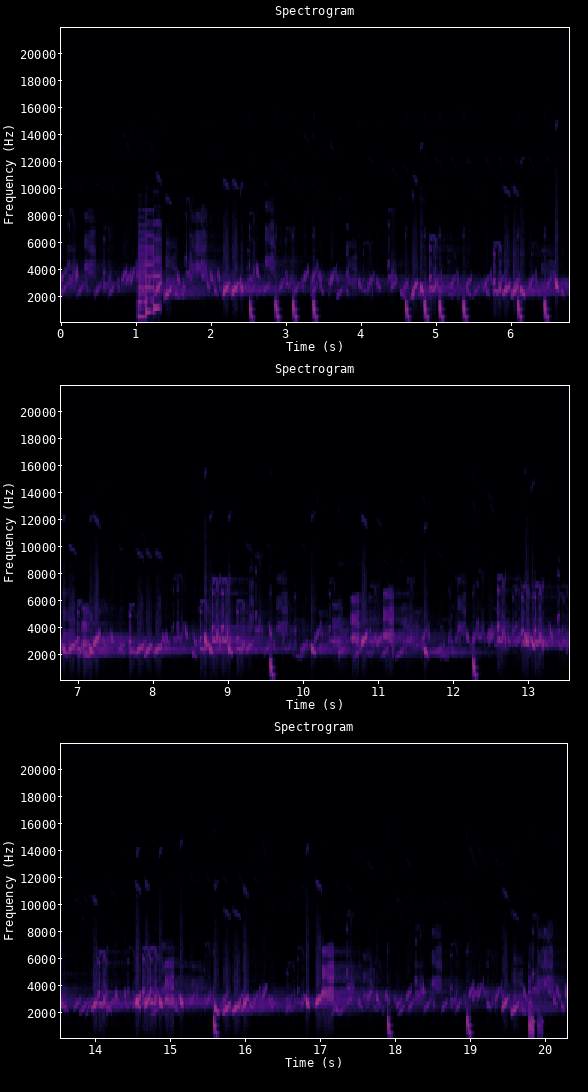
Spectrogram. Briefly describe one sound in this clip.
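Short electronic blips sound repeatedly as a menu cursor moves.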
